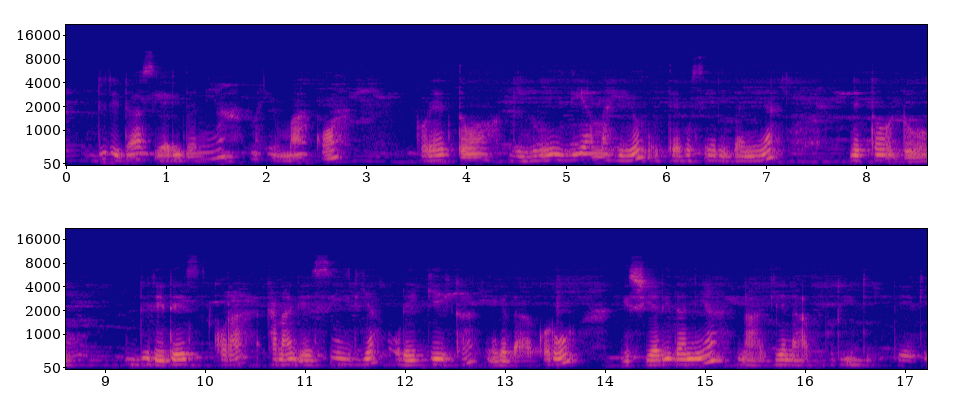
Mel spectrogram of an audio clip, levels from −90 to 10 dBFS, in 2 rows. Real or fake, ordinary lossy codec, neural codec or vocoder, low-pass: real; none; none; 10.8 kHz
